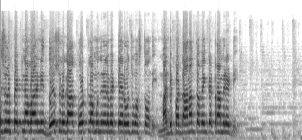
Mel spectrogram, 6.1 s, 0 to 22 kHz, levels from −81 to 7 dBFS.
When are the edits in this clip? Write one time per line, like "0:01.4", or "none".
0:04.8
